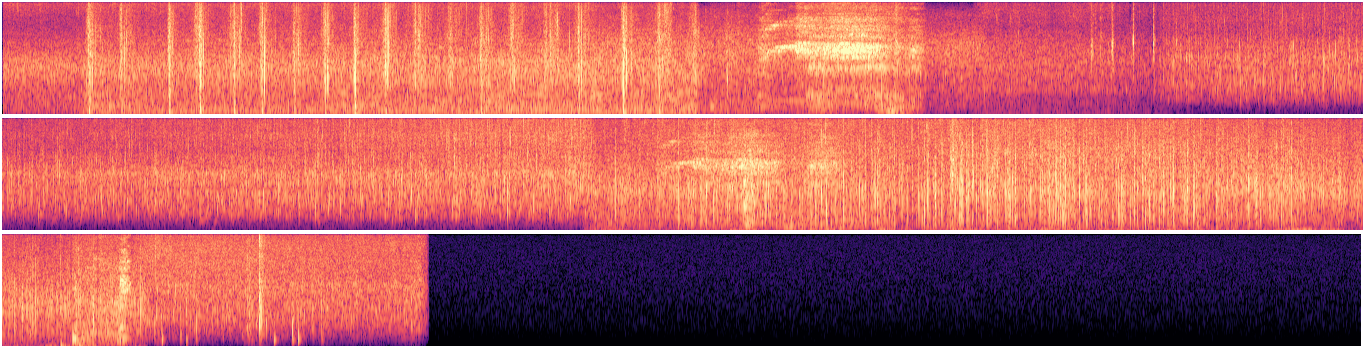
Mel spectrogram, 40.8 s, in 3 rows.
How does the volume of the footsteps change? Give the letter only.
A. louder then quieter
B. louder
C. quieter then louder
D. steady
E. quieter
E.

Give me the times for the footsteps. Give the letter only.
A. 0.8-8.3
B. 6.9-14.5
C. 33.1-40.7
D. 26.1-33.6
A.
